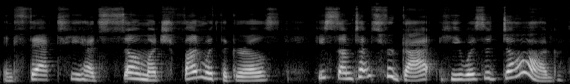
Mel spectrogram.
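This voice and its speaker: A woman reading a picture book aloud in an expressive, dramatic storytelling manner for children. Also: a little high, measured pace.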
